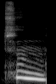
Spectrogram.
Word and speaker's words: tomb: tomb 하면은 M 다음에 나오는 B는 묵음이에요.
